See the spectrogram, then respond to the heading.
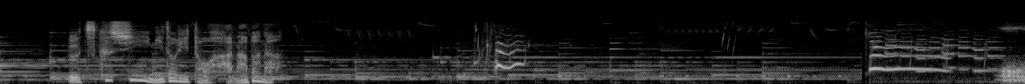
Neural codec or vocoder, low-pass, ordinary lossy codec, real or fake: none; none; none; real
